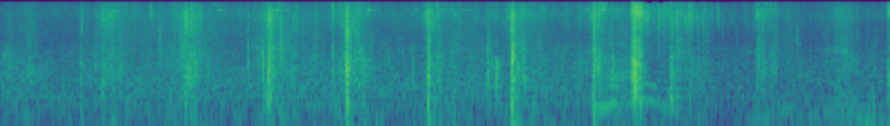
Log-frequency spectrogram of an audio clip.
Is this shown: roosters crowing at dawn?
no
